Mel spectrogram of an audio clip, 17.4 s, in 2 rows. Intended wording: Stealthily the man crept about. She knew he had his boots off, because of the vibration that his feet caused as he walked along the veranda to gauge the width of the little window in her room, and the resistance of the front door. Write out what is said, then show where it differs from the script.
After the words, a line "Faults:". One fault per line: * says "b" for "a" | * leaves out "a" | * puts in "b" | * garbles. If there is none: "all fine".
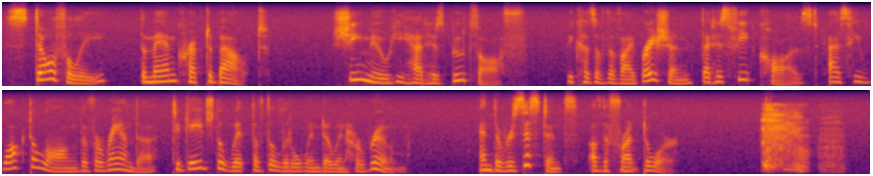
Stealthily the man crept about. She knew he had his boots off, because of the vibration that his feet caused as he walked along the veranda to gauge the width of the little window in her room, and the resistance of the front door.
Faults:
all fine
